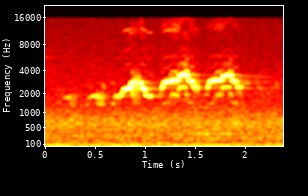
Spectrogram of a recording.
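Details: Swainson's thrush singing in the rain at the Squamish River Estuary, 6 July 2022: breathy, flutelike whistled phrases spiralling upward in pitch, three in quick succession, over a soft steady hiss of rain.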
